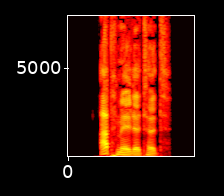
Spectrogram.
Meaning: inflection of abmelden: 1. second-person plural dependent preterite 2. second-person plural dependent subjunctive II
- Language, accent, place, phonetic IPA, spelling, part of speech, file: German, Germany, Berlin, [ˈapˌmɛldətət], abmeldetet, verb, De-abmeldetet.ogg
